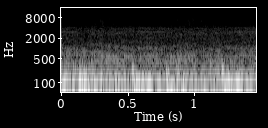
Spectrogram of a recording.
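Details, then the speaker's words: Amplified heartbeat of a game-show contestant under stress: a few soft, low thumps at a steady, unhurried pace beneath a droning background; his medically measured resting heart rate is 68. "now you hear that sound that's your heartbeat"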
